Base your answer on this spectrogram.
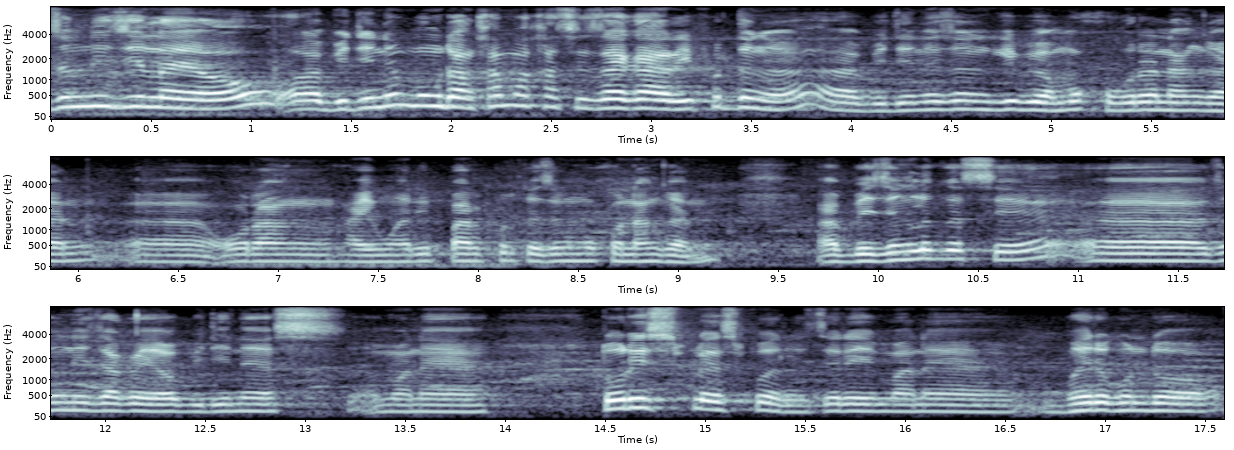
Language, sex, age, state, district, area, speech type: Bodo, male, 18-30, Assam, Udalguri, urban, spontaneous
